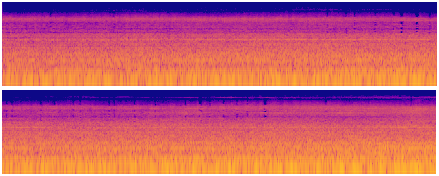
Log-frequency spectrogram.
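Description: Low, steady rumble of Union Pacific diesel freight locomotives approaching, growing gradually louder.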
